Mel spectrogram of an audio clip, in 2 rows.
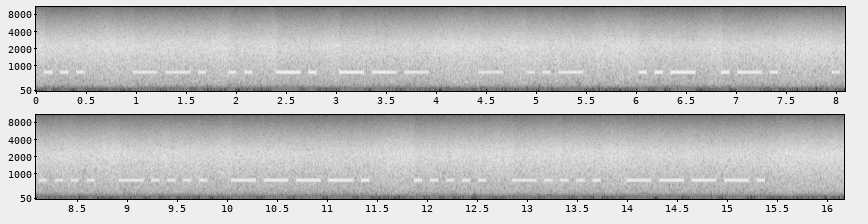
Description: Morse code, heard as a keyed tone, hand-sent with a paddle, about 15 wpm, 760 Hz, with heavy radio static. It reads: … GINO TU UR 569 569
